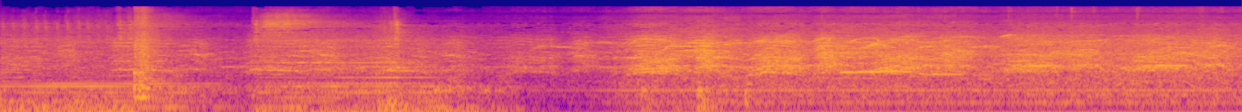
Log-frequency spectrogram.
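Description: Live band music with heavy bass played loud through the stage PA, stopping suddenly about five seconds in as the song ends; a large crowd then cheers and shouts, over a steady low hum from the sound system.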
